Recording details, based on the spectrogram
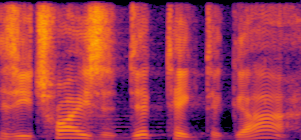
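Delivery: ordinary delivery, nothing marked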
